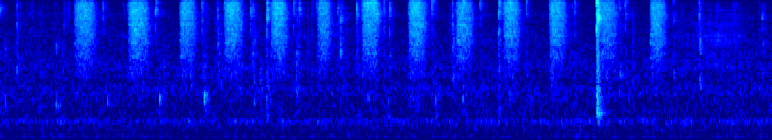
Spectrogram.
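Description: Repeated short hissing bursts of MAC Fix Plus setting spray misted onto skin, close and fairly quiet, in a quick uneven rhythm over a low background hum.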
